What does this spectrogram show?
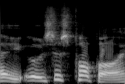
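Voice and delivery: very high, squeaky put-on British accent. Retelling a phone call from a caller: imitating a British accent. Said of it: "with a British accent".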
